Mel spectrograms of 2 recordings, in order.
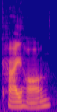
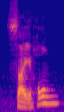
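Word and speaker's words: Caihong: Mandarin, technical correct pronunciations, this is not pronounced Kai Hong. Mandarin and Chinese in general is a very tonal language, so it's very difficult for me to pronounce. But this name, not Sai Hong, it's named as Rainbow. It's pronounced to the best of my ability, Sai Hong.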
